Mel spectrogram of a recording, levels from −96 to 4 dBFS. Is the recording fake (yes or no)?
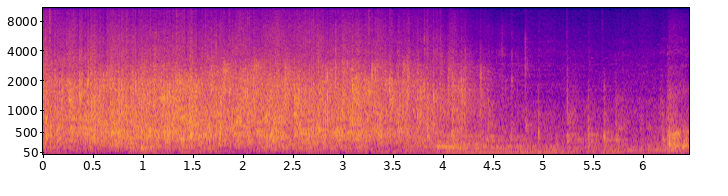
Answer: yes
